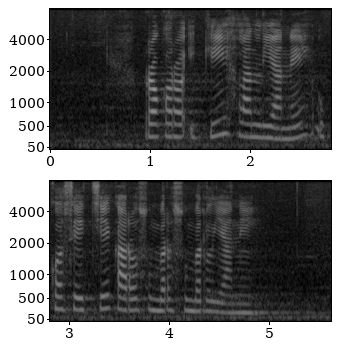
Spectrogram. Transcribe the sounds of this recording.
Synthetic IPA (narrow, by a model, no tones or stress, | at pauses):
pɾɔkɔɾɔʔikilanlijaneuɡ̥ɔ̤sed̥ʒ̥ekaɾosumbərsumbərliane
